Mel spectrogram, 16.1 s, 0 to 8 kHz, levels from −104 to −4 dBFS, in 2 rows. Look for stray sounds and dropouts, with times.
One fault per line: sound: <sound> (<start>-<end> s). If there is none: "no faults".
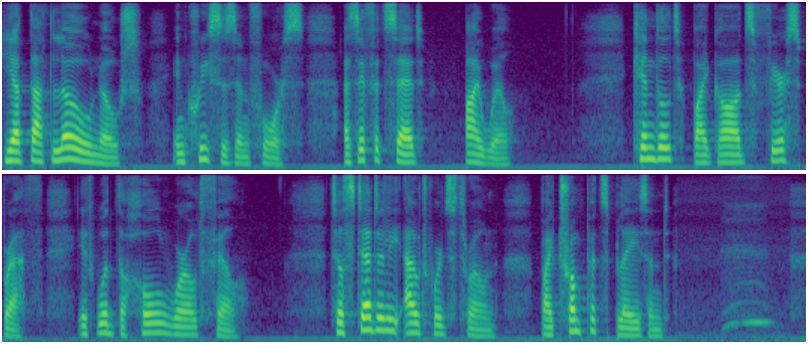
sound: breath (15.2-15.9 s)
